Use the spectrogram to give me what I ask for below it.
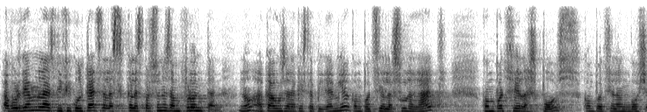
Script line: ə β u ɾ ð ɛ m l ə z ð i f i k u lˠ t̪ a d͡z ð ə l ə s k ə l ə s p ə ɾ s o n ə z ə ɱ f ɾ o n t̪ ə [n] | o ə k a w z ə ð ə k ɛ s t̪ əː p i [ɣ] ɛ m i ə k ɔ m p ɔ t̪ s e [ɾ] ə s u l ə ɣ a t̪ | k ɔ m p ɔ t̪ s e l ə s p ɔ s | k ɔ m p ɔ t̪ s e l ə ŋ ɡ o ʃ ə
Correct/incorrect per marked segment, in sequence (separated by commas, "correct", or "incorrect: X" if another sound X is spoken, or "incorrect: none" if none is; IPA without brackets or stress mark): incorrect: nː, incorrect: ð, incorrect: l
